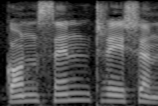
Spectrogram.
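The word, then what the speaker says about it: concentration: তো যারা নতুন কিভাবে উচ্চারণ করবে, এখানে নিতে হবে CON, কন, কারণ এখানে কিন্তু NC পাশাপাশি থাকলে নস সাউন্ড হয় না, তাই কিন্তু এনটাকে প্রথম পার্টে নেওয়া হয়েছে, কন। এবার CEN ঠিক একই রকম,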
